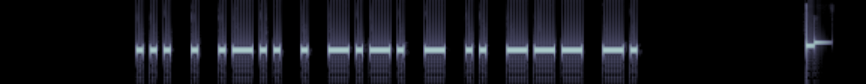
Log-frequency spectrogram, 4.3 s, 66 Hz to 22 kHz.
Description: Morse code, heard as a keyed tone, about 34 wpm, 700 Hz. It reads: SELECTION
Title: Sentences from Top 1400 Words - New Word Drill Alt - 35wpm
